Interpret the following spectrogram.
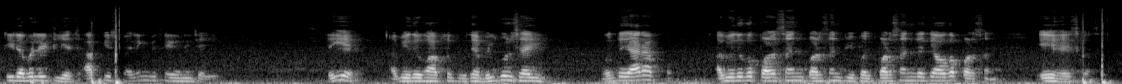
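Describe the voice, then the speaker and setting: A man's voice: on the high side, a little mellow, slight background noise, low-quality recording. A man teaching English, explaining step by step in an informal way to a student while demonstrating on screen.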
